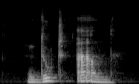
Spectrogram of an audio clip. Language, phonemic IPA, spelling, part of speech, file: Dutch, /ˈdut ˈan/, doet aan, verb, Nl-doet aan.ogg
- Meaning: inflection of aandoen: 1. second/third-person singular present indicative 2. plural imperative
